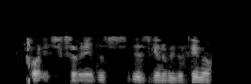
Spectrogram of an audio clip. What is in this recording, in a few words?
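Sheriff Dispatch, Scanner audio recording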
